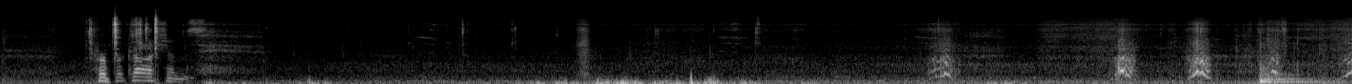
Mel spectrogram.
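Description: A ratchet strap clicks as it is cranked.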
